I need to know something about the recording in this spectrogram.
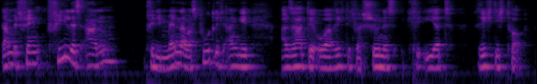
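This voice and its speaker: A man's voice: mid-range voice, fairly even intonation, a little slow, darkish tone, roomy sound. A man casually reviewing fragrances, enthusiastic and thinking aloud, repeating his slang praise as he goes. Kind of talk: casual unscripted product review.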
